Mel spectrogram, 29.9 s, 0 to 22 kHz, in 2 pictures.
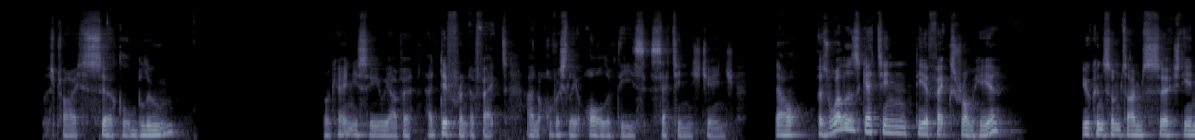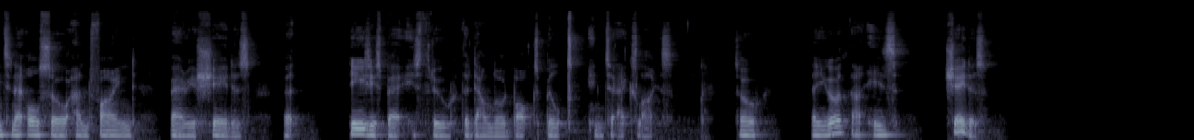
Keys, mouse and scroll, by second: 1.2 click, 2.4 click, 29.8 click.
